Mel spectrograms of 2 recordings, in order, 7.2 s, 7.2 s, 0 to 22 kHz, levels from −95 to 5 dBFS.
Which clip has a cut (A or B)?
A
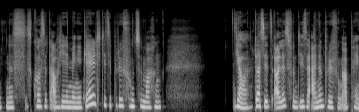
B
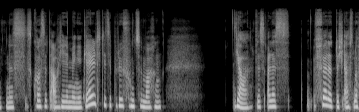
A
